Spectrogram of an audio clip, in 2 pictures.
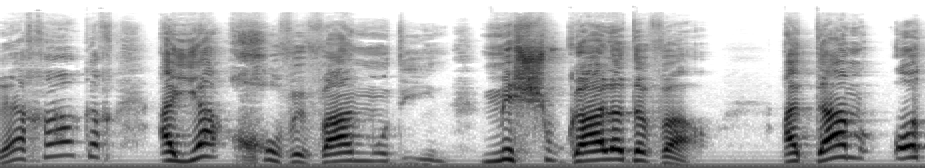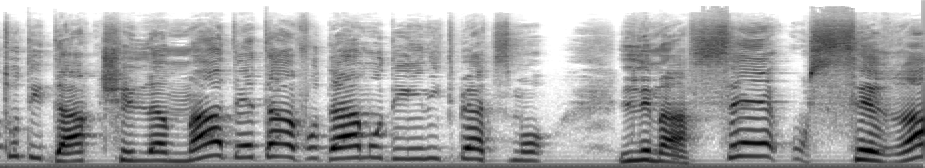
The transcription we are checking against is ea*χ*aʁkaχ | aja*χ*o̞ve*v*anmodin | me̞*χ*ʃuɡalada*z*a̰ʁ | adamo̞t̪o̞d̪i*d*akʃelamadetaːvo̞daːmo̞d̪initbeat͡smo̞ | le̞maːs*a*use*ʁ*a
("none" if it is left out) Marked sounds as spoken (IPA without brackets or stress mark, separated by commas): χ, χ, v, none, v, d, e, ʁ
